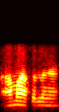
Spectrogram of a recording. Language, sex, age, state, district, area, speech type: Tamil, male, 30-45, Tamil Nadu, Mayiladuthurai, urban, conversation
